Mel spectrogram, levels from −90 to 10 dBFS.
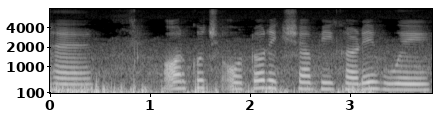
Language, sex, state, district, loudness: Hindi, female, Chandigarh, Chandigarh, -16 LUFS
